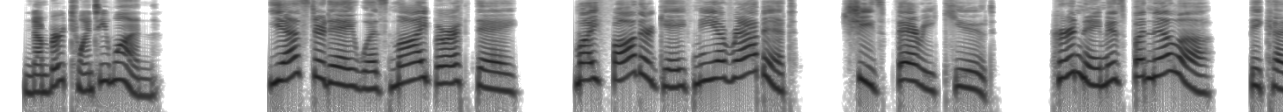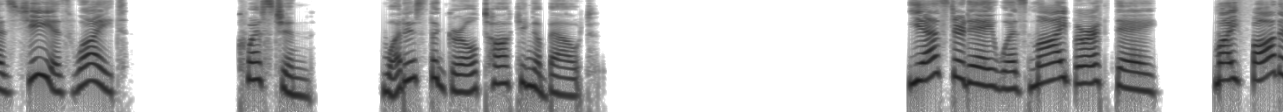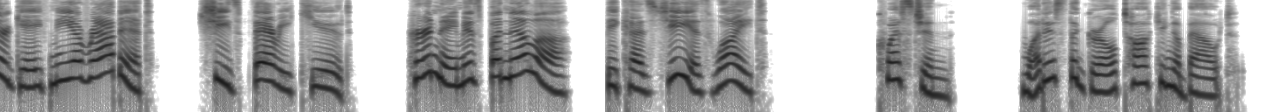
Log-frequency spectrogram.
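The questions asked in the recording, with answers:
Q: What is the girl talking about?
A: Her birthday present, a rabbit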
